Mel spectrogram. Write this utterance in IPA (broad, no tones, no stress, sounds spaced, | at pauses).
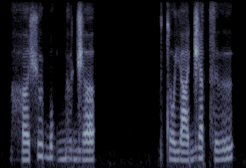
h ɐ ʃ ʉ ɓ o ɡ͡b ʉ d͡ʒ ɐ | t o j a d͡ʒ a t͡s ɨ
